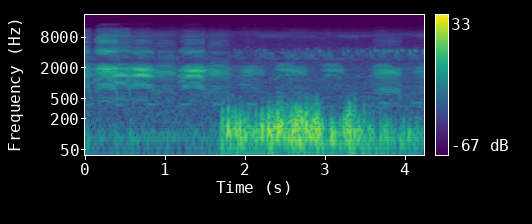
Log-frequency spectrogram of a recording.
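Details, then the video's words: Natural crow sound: loud, raspy caws come in quick succession, about two per second at first. Deep rumbling bursts follow in the second half while fainter caws go on. "Crow | The amazing birds natural crow sound | کوے | کوے کی خوبصورت اواز"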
